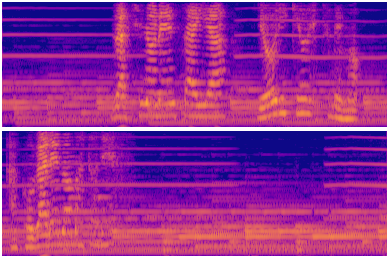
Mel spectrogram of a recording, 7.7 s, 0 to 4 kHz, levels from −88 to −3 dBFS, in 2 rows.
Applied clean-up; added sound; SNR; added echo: none; Trumpet; 17 dB; reverberation time 0.2 s.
